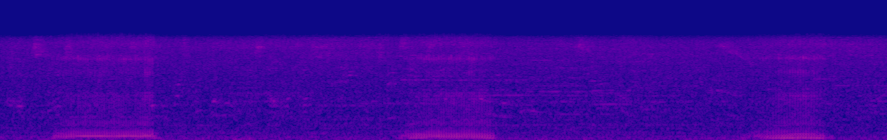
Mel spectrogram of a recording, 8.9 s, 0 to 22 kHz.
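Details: Pit bull dog napping: three deep, low, buzzing snores about 3.5 seconds apart, roughly 17 a minute; steady snoring.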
